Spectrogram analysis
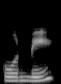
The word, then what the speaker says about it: gourmet: So while it is written as gourmet, there's a t at the end. It's pronounced gourmet.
